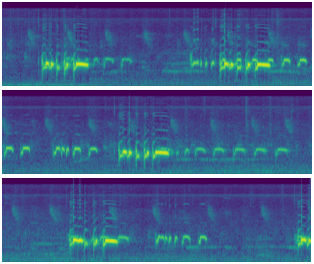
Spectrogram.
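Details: Repeated song phrases from a local silver zebra dove: each opens with a loud stuttered cluster, then runs into a quick series of short, curling coos, about every two seconds with short pauses.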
